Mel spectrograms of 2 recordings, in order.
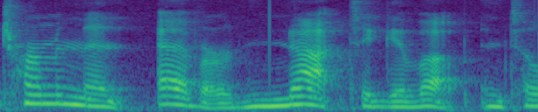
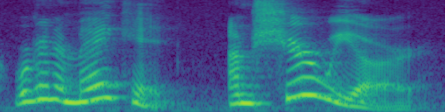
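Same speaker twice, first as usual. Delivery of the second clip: hopeful; 7 semitones higher, 5 dB louder than usual. Acted. Mister Fox encouraging during race.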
